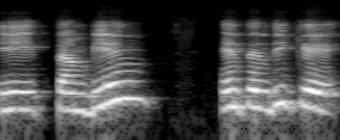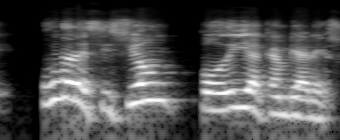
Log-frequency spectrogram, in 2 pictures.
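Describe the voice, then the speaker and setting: The background is quiet. A man speaks in a high, animated voice. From Venezuela. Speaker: network marketing trainer. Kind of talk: motivational training talk. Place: home room. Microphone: video call.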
